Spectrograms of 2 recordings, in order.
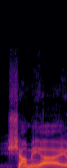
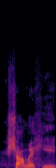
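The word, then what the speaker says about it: Shammai: of a man named shamiyah or shamahi depending on which pronunciation you follow and shamahi was the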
